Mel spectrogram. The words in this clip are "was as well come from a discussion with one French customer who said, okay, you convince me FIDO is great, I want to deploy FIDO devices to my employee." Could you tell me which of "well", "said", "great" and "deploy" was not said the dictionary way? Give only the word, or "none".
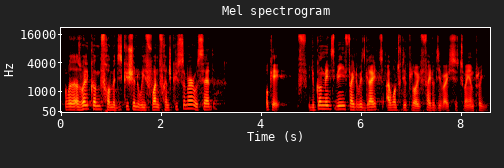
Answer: none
